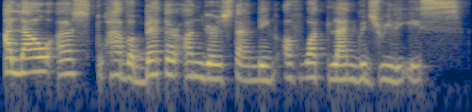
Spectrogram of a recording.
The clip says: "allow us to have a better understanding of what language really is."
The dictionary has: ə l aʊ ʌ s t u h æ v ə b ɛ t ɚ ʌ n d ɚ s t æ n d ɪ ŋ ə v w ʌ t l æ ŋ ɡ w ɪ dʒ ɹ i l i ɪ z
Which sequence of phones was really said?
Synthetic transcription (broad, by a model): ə l aʊ ʌ s t u h æ v ə b ɛ t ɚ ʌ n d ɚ s t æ n d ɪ ŋ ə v w ʌ t l æ ŋ ɡ w ɪ dʒ ɹ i l i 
